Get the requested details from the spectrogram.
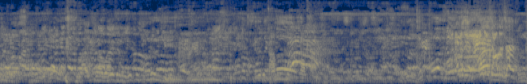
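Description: A crowd of men shouts and cheers outdoors.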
